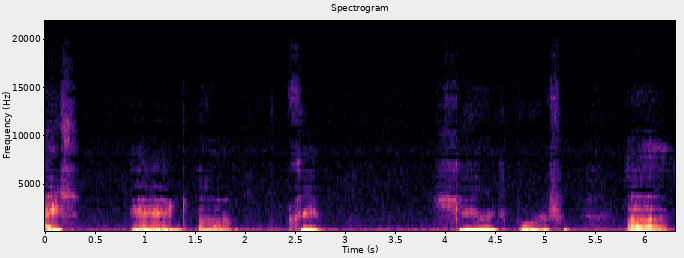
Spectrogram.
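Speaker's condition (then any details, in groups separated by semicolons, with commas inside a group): Cerebral palsy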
